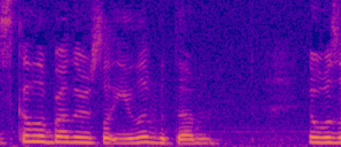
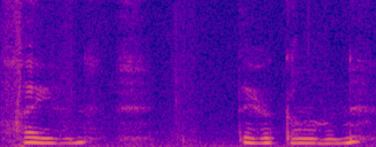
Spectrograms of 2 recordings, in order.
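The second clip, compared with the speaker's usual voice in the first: crying, tearful voice, quieter; 5 dB quieter than usual. Answering a brother who asks why he is crying: crying while talking. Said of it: "why are you crying?".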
